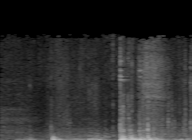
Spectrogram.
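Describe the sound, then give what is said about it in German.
A hatch on a dog trailer is opened: a sharp latch click, a short pause, then a louder metallic clatter and rattle as the door swings open. “Und jetzt öffnet Manfred die Luke”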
